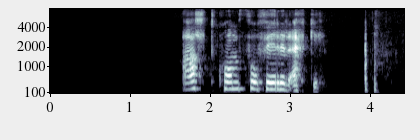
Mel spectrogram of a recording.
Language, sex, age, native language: Icelandic, female, 40-49, Icelandic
